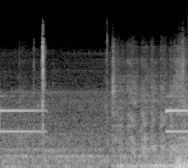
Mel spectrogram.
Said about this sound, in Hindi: तो गाड़ी अल्हम्दुलिल्लाह स्टार्ट हो गई है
